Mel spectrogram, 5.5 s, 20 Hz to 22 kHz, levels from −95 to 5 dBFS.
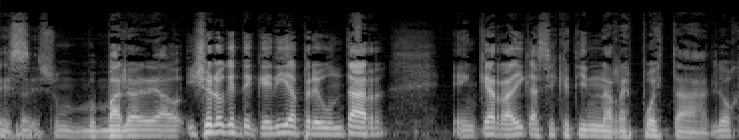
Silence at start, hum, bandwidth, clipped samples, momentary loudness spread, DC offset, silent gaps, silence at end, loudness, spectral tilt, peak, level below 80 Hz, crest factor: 0 s; none; 16 kHz; under 0.1%; 11 LU; under 0.1%; none; 0 s; -25 LUFS; -5 dB/octave; -4 dBFS; -60 dBFS; 22 dB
